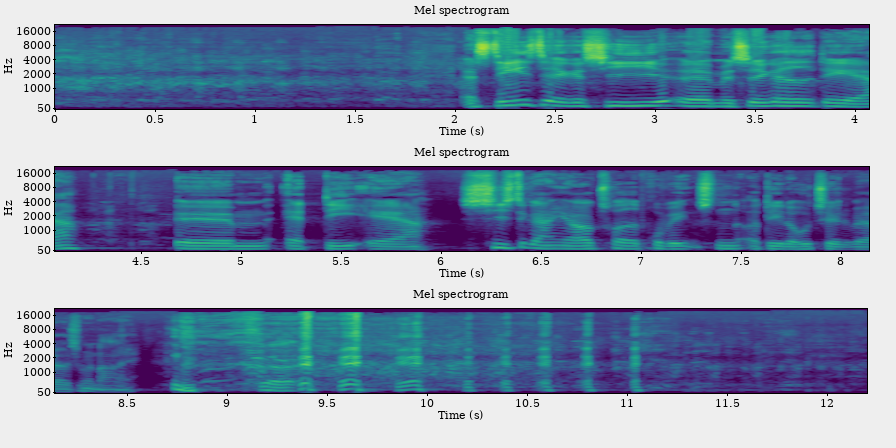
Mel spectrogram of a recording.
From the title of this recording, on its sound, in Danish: LIVE fra Comedy Zoo Aarhus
